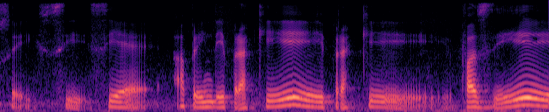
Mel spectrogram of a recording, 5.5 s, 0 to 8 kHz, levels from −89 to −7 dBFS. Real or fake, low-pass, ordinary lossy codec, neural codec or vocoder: real; 7.2 kHz; none; none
